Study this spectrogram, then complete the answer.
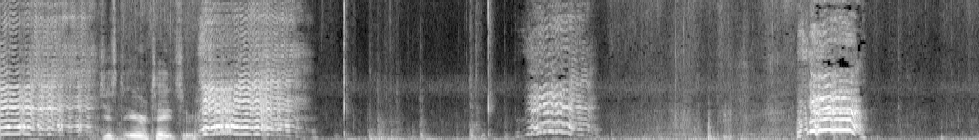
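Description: A goat bleats loudly and repeatedly close by.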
